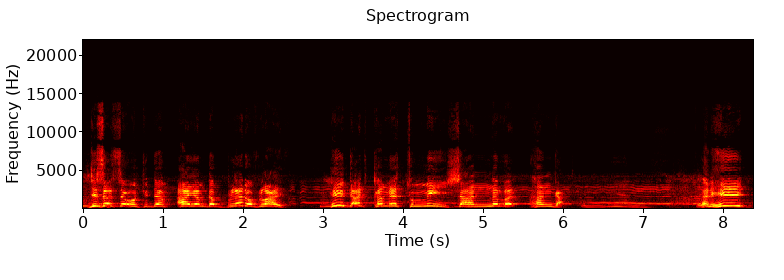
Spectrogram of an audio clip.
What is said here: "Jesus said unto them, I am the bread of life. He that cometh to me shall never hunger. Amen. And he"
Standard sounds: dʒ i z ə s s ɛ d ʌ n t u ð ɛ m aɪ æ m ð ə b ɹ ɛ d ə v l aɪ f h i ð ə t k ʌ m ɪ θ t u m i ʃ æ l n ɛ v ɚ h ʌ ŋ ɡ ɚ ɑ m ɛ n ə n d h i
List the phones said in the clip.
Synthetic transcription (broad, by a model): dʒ i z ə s s ɛ d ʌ n t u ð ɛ m aɪ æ m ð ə b l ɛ d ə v l aɪ f h i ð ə t k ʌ m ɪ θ t u m i ʃ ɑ l n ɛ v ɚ h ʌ ŋ ɡ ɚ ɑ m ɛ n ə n h i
